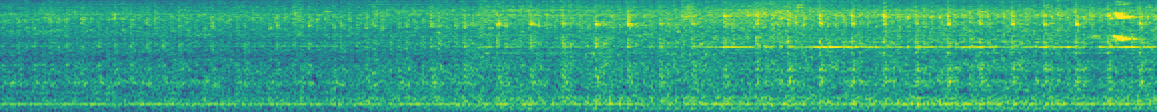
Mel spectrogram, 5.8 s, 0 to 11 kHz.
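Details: AL HV48 bus diesel engine on route 335: steady idle with a hum and an uneven deep knock about three times a second, described as loud engine rod knocking; cause not confirmed.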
